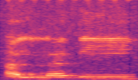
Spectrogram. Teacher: makharijul hurufnya ujung lidah kita nih ke gigi dua seri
